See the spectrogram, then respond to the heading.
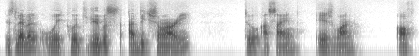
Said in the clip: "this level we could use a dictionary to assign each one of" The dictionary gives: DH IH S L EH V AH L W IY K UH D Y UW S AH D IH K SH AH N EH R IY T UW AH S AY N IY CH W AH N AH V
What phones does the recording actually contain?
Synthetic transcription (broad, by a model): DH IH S L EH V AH L W IY K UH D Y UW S AH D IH K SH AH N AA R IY T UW AH S AY N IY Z W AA N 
